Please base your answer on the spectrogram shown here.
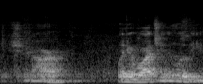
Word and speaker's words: Shannara: movie when you're holding the book you say shanar when you're watching the movie you can see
